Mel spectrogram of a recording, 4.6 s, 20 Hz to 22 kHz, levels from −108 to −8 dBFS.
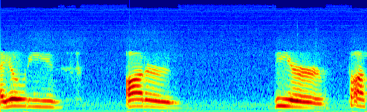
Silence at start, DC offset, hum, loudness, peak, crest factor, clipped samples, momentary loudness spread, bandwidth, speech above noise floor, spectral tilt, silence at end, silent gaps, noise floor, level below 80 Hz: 0 s; under 0.1%; none; -17 LUFS; 0 dBFS; 18 dB; under 0.1%; 17 LU; 3.5 kHz; 45 dB; -7 dB/octave; 0 s; none; -60 dBFS; -64 dBFS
